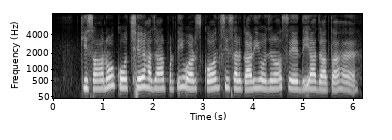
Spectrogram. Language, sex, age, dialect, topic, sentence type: Magahi, female, 51-55, Southern, agriculture, question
